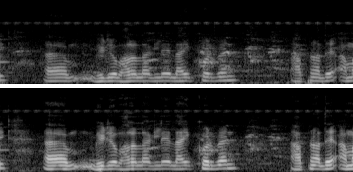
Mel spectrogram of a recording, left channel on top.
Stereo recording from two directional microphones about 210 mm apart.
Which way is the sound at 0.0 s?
35° right (ahead or behind).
